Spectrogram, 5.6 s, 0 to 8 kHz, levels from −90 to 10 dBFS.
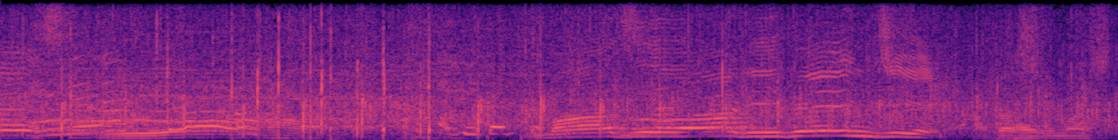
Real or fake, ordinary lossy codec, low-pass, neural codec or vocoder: real; none; none; none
